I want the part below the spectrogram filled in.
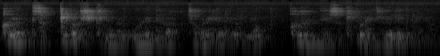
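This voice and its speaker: Korean pastor preaching in an echoing church. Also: male voice, mid-range voice, lively intonation, a little fast, a little hiss or hum. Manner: storytelling, swings between soft asides and loud emphatic bursts. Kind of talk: sermon. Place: church sanctuary. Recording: very echoey church hall, mic at a distance.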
